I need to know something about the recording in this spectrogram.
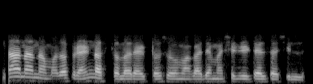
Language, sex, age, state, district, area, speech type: Goan Konkani, male, 18-30, Goa, Bardez, urban, conversation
